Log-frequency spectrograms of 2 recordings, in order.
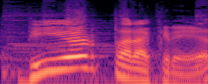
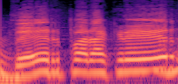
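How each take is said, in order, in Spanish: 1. La primera palabra suena como el inglés beer. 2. La primera palabra suena como el español ver. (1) "este Ver es beer, cerveza" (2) "Como lo leería uno en español"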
